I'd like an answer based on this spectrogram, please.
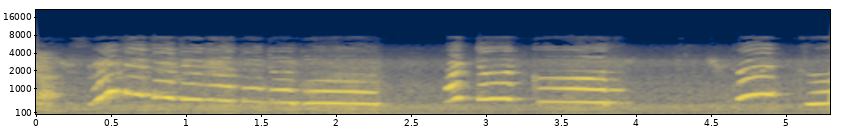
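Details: Tickled pug giving a string of high, nasal whimpers, each sliding downward in pitch; a long whine opens, then shorter ones recur about every second with brief pauses between.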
